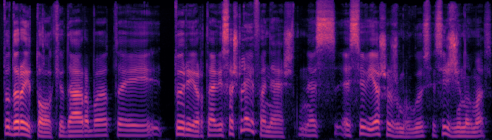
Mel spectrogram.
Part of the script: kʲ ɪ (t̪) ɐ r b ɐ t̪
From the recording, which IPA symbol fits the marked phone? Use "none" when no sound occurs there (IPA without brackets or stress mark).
d̪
